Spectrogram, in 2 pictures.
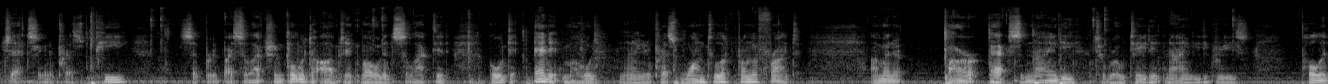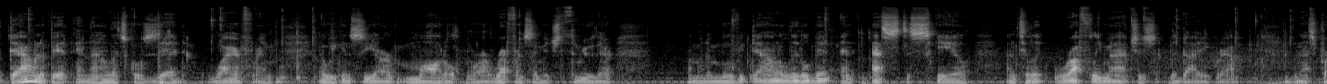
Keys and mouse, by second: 0.9 p, 2.9 Tab, 3.7 click, 4.7 Tab, 5.3 a, 6.7 KP_1, 9.4 r, 9.9 x, 10.3 9, 10.6 0, 10.9 click, 12.3-13.6 drag, 14.9 z, 16.1 shift+middle click, 20.6 click, 21.9 s, 24.6 click, 25.1 middle click, 26.2 shift+middle click.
